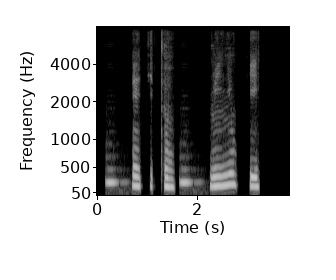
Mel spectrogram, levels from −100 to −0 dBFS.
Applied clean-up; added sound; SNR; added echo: neural separator model SepFormer DNS4.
